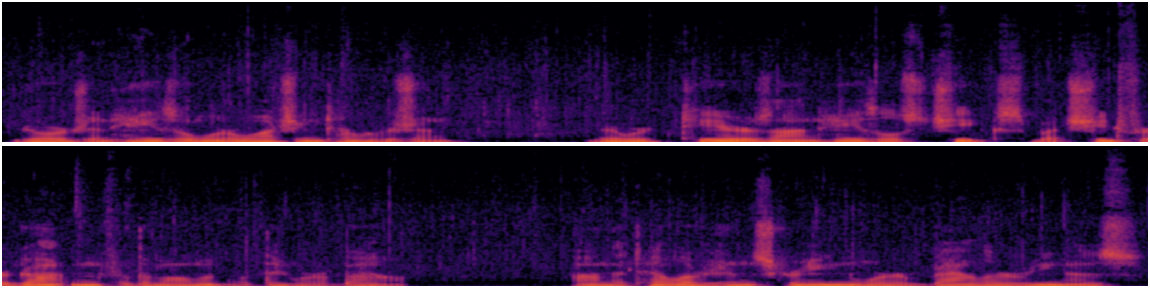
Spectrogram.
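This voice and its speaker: A man narrating a scripted story as an ASMR audiobook, with soft rain behind him. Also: extremely low pitch, sing-song, moderate pace, creaky, poor audio. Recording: faint rain hiss throughout.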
